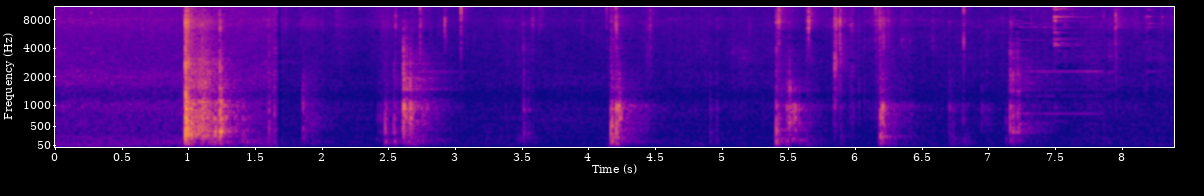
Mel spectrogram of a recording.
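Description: Vegetables knock onto a wooden board.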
